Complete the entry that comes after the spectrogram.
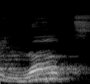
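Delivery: a tender Loves on the phone to his wife; sweetly said Loves. Retold or imitated. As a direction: coax Loves like a loving husband. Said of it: "ang ganda pa ng sabi".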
